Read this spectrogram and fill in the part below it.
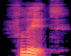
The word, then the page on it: flit: Australian English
